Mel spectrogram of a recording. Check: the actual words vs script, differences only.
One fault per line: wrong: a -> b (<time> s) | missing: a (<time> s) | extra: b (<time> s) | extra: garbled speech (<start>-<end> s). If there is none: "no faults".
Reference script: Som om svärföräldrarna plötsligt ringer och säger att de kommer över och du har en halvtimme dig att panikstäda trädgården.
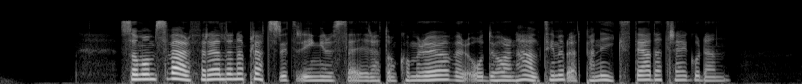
no faults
